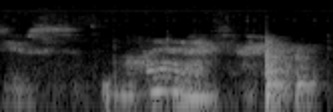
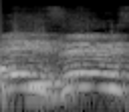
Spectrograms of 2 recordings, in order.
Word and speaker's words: Jesus: against It's pronounced Jesus. Yeah, come on. Jesus. Jesus. And Hey, Zeus!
